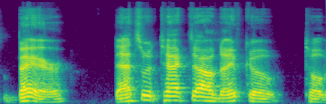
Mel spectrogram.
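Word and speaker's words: Bexar: tactile knifeco told me it's pronounced bear that's what tactile knifeco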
